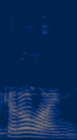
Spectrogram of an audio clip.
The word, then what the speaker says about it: Kerolinne: Instagram @prof Caroline Barbosa se escreve assim mesmo tá e se lê Caroline já tô acostumada Joga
